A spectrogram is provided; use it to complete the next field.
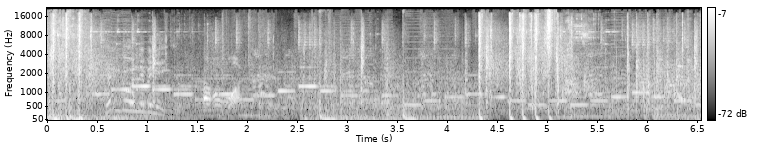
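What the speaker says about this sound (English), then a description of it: "Like this gun kills 3 shots." Gunfire in the video game Battlefield 6 comes as sharp bursts of shots, clustered mostly toward the end, over game ambience with a voice talking.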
